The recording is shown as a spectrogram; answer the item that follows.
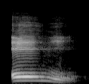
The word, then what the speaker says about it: Enyi: I'm pronouncing now. Enyi. Enyi. Enyi. High, low. Enyi.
